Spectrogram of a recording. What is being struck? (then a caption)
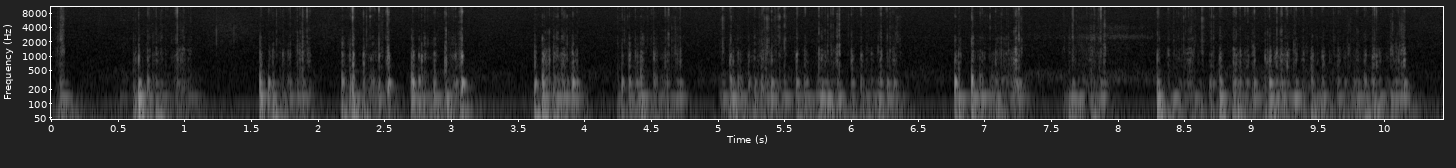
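Foam microphone windscreen. Long nails rapidly scratch and tap a black foam windscreen on a condenser microphone. The result is a dense, muffled, low-heavy rustling with quick thumping bursts and short pauses between them.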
